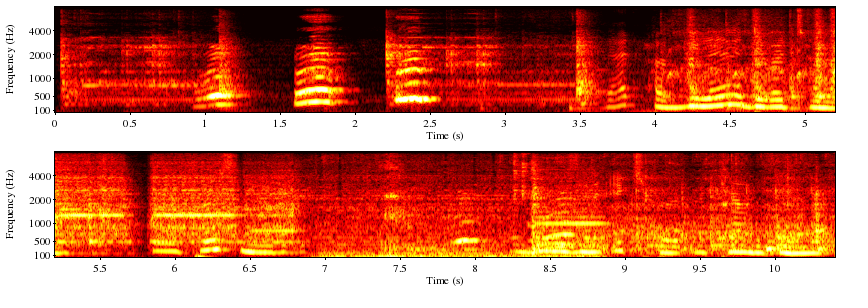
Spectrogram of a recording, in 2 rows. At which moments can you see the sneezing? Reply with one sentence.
The sneezing can be heard from 0.9 to 2.5 s and from 7.8 to 8.7 s.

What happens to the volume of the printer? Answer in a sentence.
The loudness of the printer goes up.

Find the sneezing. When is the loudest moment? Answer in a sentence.
The loudest moment of the sneezing is at 2 seconds.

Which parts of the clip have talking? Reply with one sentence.
You can hear the talking from 3.6 to 6.9 s and from 8.2 to 10.3 s.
